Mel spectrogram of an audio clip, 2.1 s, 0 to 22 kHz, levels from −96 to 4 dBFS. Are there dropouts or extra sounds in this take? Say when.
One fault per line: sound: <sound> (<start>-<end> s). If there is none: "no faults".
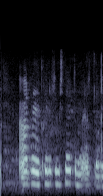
no faults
